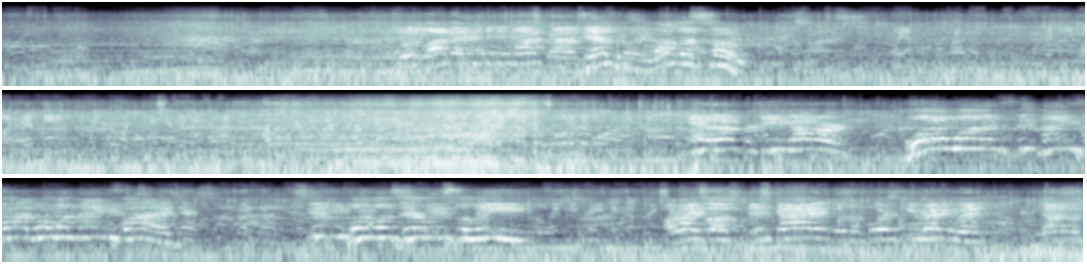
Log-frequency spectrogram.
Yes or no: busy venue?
yes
